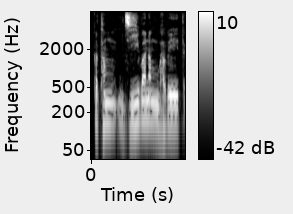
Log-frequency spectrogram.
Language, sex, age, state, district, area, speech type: Sanskrit, male, 18-30, Gujarat, Surat, urban, spontaneous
